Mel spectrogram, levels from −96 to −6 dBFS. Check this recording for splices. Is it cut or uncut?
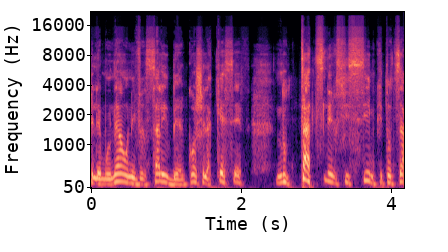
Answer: uncut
